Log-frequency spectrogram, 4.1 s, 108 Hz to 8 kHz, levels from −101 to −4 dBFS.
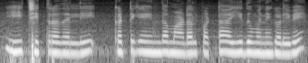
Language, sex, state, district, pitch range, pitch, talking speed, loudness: Kannada, female, Karnataka, Koppal, 220-240 Hz, 230 Hz, 85 wpm, -17 LUFS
